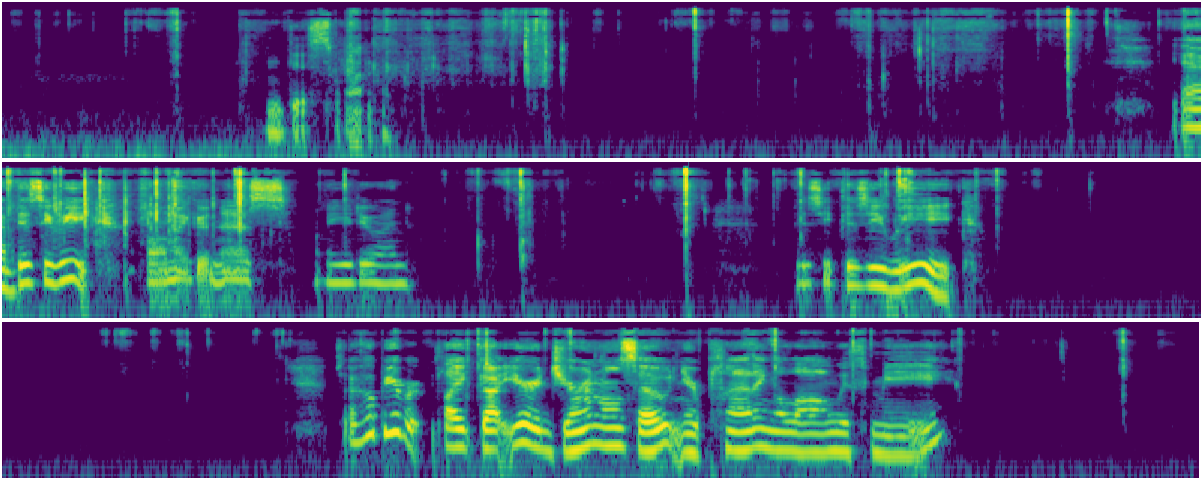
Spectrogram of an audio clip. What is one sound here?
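Paper stickers peel and crinkle softly close by.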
